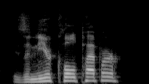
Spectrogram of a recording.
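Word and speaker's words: Culpeper: Uh what's not is it near Cole Pepper? Pretty Yeah, about an hour. Yeah, about an hour. Our our Google maps pronounces that. Co Pepper.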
